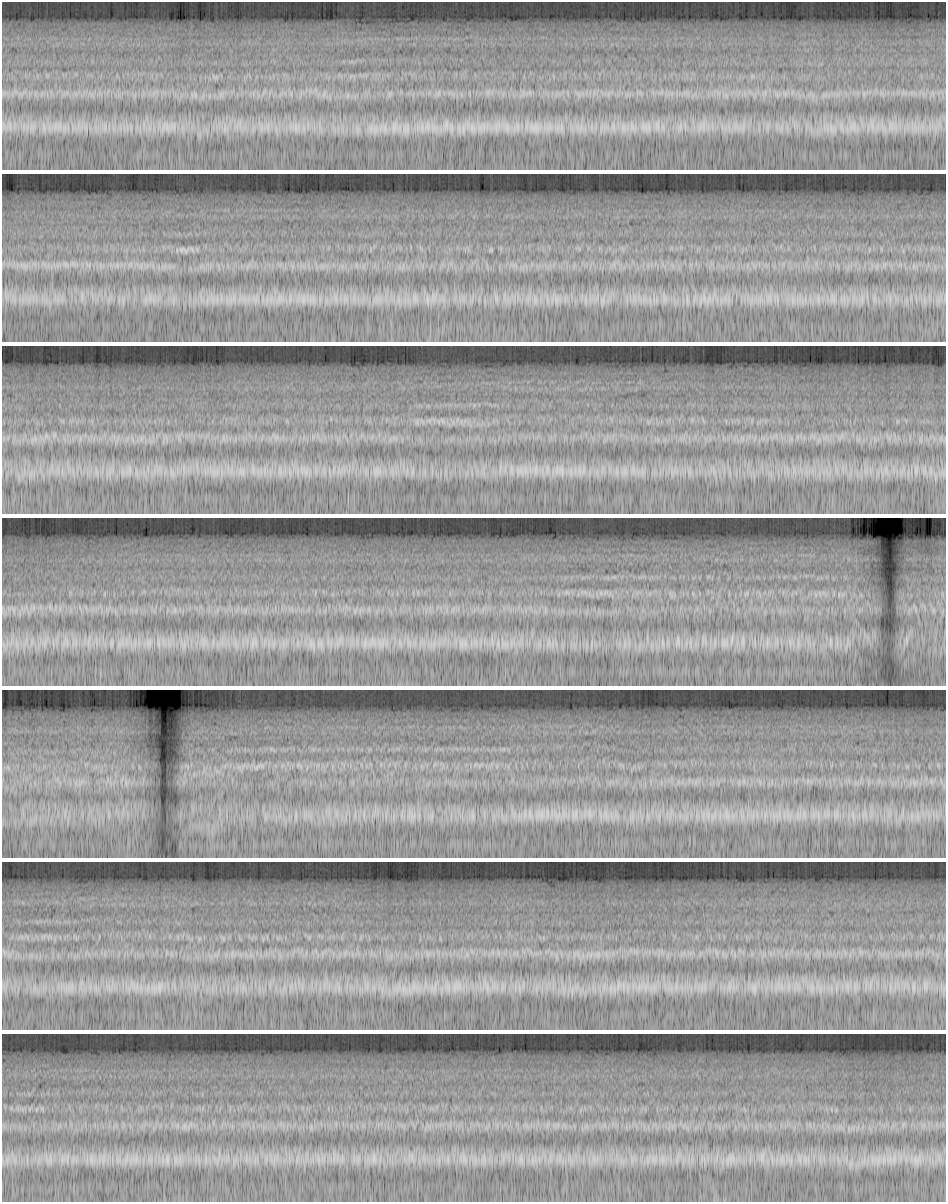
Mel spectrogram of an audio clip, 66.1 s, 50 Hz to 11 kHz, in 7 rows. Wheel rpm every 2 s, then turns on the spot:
230, 230, 230, 230, 230, 230, 230, 230, 230, 220, 230, 220, 230, 230, 230, 230, 230, 210, 140, 150, 200, 220, 230, 220, 220, 230, 230, 230, 230, 230, 230, 230, 230.
none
